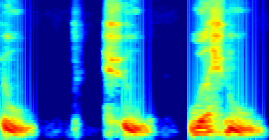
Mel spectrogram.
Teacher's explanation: Dan juga dia berharakat dhammah, maka dhammahnya harus dipermantap lagi dengan memonyongkan kedua bibir ke depan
